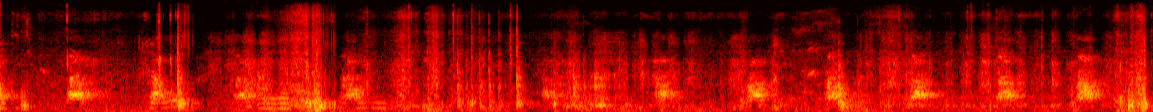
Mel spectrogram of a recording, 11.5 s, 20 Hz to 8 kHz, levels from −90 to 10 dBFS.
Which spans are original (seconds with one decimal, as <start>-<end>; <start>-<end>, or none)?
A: 0.0-1.1; 1.6-5.9; 7.4-11.5

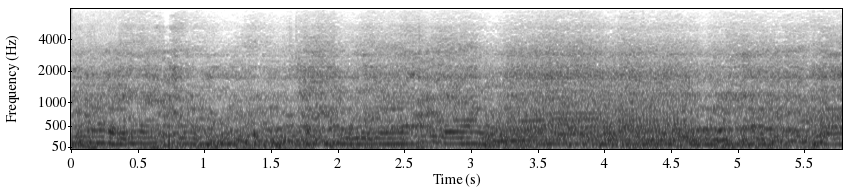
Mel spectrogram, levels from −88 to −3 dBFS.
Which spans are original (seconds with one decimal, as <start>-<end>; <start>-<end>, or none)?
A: 3.1-4.7

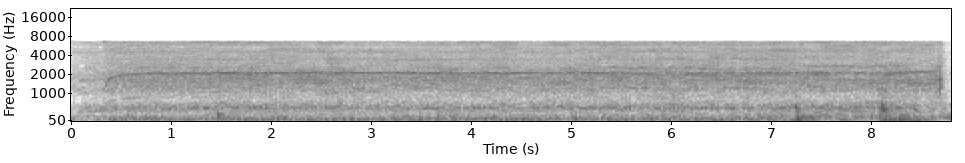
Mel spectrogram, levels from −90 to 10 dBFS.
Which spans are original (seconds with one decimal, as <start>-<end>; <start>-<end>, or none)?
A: 0.0-1.2

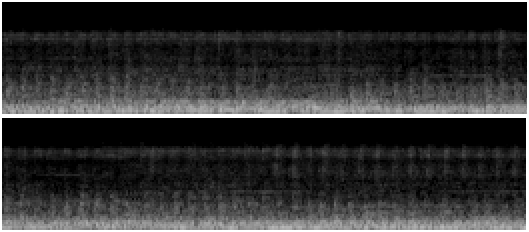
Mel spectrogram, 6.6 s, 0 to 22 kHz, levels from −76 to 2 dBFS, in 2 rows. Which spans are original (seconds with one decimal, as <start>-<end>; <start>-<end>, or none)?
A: 0.0-1.3; 2.1-6.6

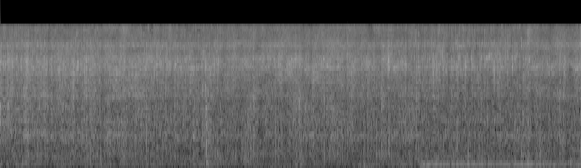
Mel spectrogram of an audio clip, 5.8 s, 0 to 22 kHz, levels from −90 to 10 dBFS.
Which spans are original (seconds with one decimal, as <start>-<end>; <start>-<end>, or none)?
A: 0.0-1.0; 1.4-2.2; 4.1-5.3

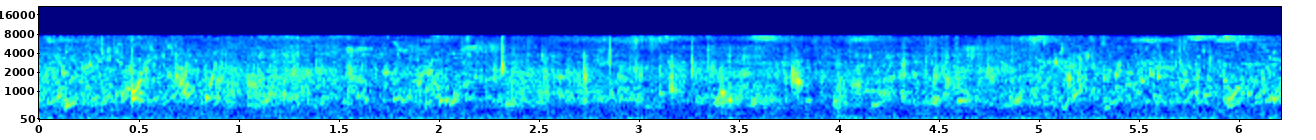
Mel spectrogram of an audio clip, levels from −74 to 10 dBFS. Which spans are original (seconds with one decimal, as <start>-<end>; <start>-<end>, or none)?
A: 0.0-0.9; 1.6-2.2; 5.0-6.2

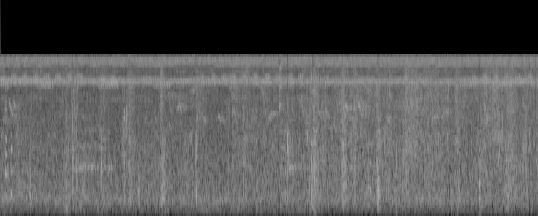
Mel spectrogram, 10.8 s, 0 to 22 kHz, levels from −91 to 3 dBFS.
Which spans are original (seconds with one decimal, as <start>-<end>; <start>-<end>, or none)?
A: 0.0-10.8

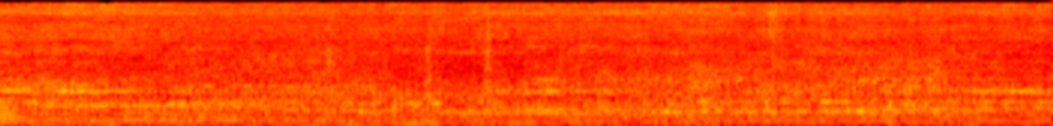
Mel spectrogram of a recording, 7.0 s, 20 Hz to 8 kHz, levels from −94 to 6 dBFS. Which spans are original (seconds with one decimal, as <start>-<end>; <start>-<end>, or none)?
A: 0.8-2.3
